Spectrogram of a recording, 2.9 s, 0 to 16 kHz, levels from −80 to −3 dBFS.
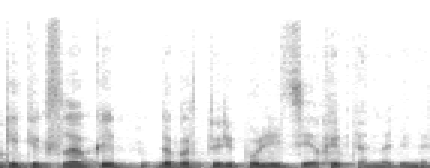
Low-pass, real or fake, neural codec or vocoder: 14.4 kHz; fake; autoencoder, 48 kHz, 32 numbers a frame, DAC-VAE, trained on Japanese speech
